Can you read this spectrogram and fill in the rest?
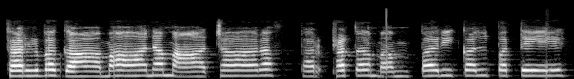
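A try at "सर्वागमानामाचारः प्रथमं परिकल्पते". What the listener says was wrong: Sarva is a dirgham. Sarvagamana macharah pradhamam parikalpate.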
